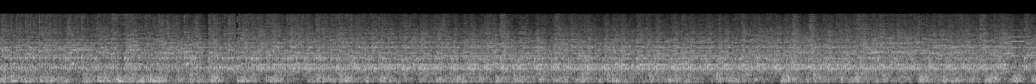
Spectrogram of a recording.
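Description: Drums of a ritual kola band playing a dense, continuous beat, with a steady high drone held over it.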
